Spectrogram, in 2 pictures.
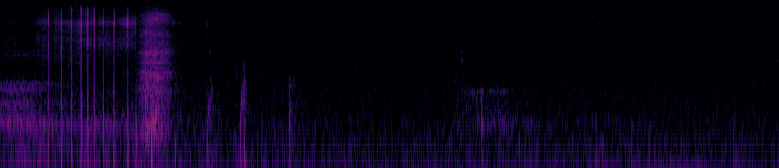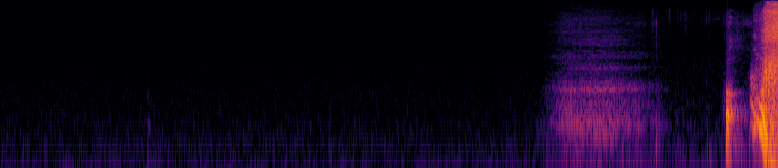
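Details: Stifled sneezes in the second part of a sneezing fit, while recovering in bed after a first fit after showering and using shampoo: short muffled bursts with breathy intakes, then a sharper sneeze onset.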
